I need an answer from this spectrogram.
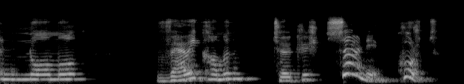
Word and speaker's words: Kurt: very common Turkish surname, Kurt. Normally we would pronounce it as Kurt. Kurt is fine as well.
